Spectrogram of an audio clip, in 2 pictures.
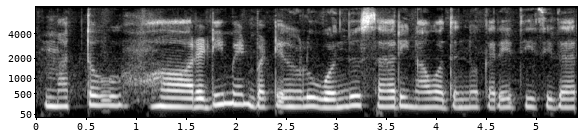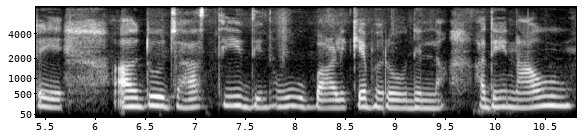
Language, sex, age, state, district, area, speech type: Kannada, female, 18-30, Karnataka, Tumkur, urban, spontaneous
